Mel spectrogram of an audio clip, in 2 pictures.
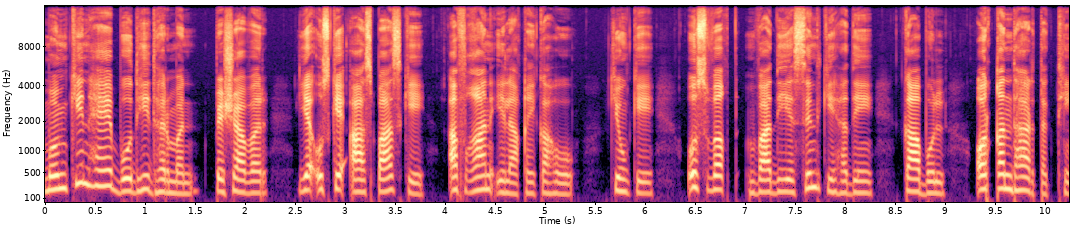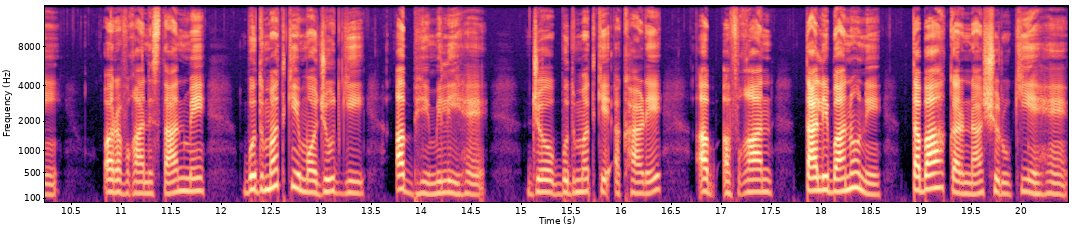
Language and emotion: Urdu, neutral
